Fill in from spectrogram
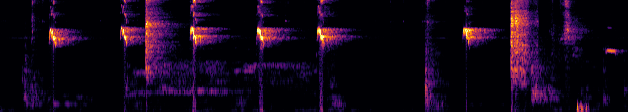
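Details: White-rumped shama sound used to prompt quiet shamas to sing: a series of short, sharp, downslurred chip notes about every two-thirds of a second, with harsh bursts and a brief whistle near the end.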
